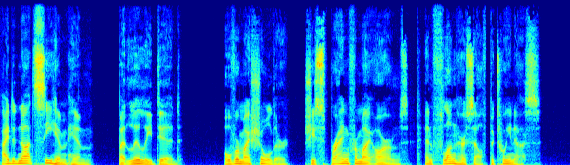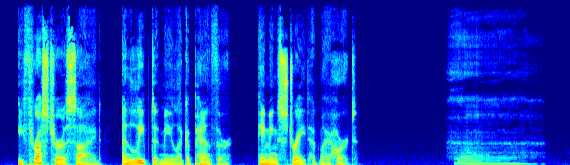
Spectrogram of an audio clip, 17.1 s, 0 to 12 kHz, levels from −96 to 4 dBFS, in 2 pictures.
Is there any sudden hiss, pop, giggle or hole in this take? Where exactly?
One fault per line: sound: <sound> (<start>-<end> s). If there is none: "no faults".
sound: sigh (15.2-16.8 s)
